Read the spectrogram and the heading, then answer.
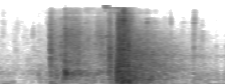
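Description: front door closing

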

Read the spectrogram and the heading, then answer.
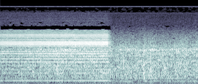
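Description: door buzzer

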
